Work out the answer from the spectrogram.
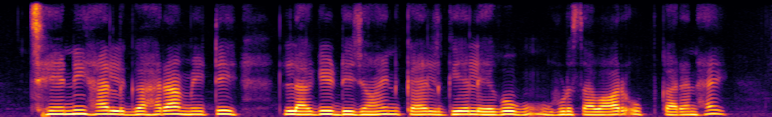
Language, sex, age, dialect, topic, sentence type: Magahi, female, 25-30, Southern, agriculture, statement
